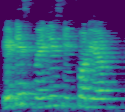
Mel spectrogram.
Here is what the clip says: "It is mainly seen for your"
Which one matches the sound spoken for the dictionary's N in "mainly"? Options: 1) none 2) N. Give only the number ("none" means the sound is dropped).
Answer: 1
